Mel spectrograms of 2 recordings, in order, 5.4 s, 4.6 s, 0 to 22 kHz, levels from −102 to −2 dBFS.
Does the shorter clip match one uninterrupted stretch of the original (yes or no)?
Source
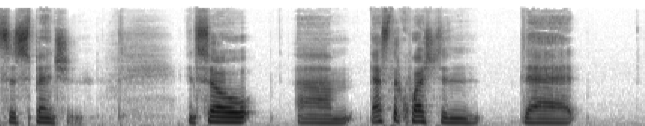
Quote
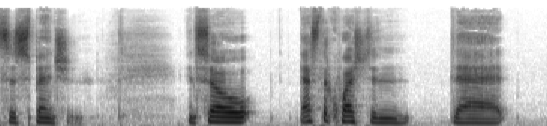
no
